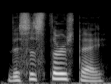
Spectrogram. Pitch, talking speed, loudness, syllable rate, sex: 200 Hz, 160 wpm, -16 LUFS, 4.2 syllables/s, female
